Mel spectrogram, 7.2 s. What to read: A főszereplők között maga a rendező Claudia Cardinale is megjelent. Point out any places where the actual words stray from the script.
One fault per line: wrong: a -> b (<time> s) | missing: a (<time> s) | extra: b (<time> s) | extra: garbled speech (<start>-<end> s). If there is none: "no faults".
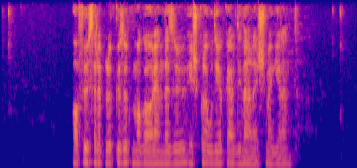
extra: és (3.7 s)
